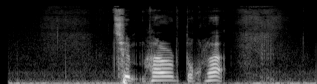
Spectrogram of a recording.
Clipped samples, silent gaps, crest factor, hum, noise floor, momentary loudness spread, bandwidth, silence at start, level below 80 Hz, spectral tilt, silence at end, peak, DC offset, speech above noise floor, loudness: under 0.1%; none; 18 dB; none; -33 dBFS; 24 LU; 16.5 kHz; 0.1 s; -30 dBFS; -5 dB/octave; 0 s; 0 dBFS; under 0.1%; 18 dB; -15 LUFS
